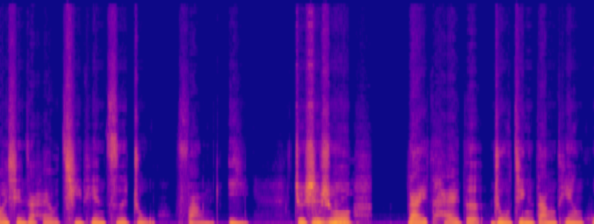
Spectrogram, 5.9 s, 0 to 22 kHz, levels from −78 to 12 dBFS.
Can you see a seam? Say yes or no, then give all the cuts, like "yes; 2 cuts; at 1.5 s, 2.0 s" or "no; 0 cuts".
no; 0 cuts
